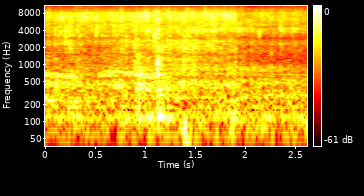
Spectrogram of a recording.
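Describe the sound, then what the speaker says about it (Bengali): Slices of eggplant fry in hot oil in a pan, giving a continuous close sizzle with faint spatter and a few soft stirring knocks, no voices. "তো এখানে কিছু বেগুন ভাজি করেছি, আরও কিছু ভাজি করতেছি।"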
